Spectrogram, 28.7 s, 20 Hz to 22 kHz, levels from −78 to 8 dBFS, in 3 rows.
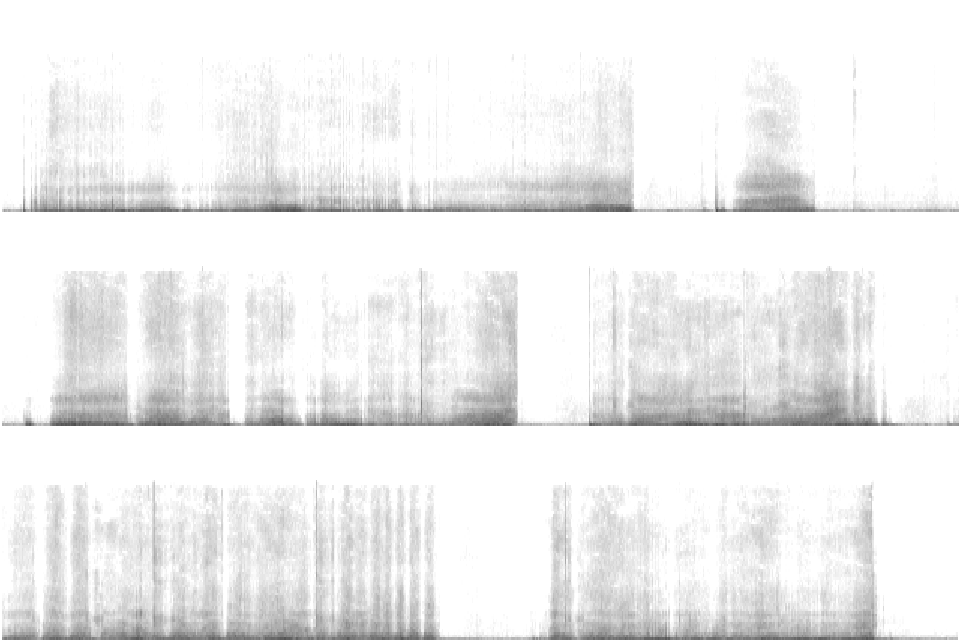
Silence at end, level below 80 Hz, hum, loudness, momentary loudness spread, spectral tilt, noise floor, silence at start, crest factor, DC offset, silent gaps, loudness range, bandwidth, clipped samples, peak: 0 s; -34 dBFS; none; -33 LUFS; 15 LU; -7.5 dB/octave; -51 dBFS; 0 s; 18 dB; under 0.1%; none; 4 LU; 16.5 kHz; under 0.1%; -12 dBFS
